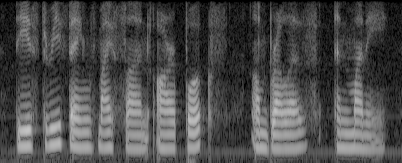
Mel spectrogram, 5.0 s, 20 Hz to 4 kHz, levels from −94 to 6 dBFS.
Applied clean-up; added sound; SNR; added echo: none; none; none; none.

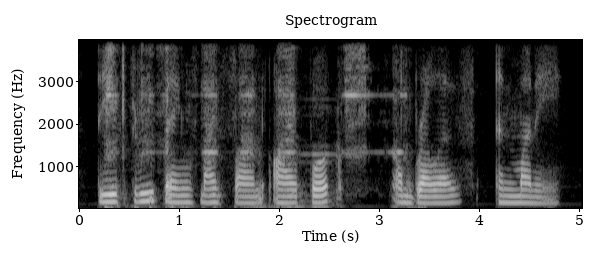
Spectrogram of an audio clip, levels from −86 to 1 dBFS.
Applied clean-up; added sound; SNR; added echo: neural mask model RNNoise.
